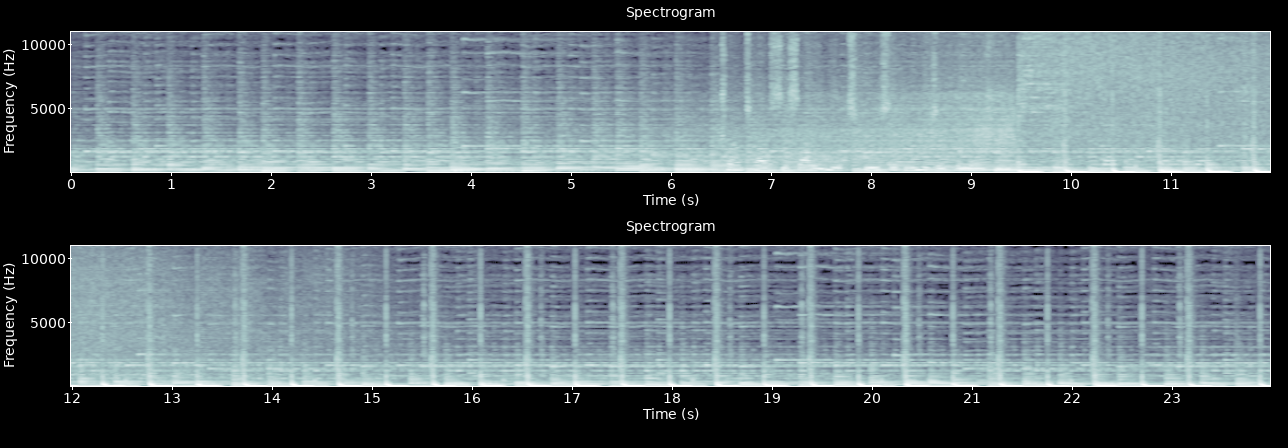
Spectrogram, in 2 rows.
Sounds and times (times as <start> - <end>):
Music: 0.0 - 23.9
Speech: 6.5 - 9.5.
